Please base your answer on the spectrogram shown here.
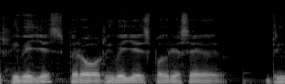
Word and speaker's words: Ribelles: yo soy y ribelles pero rivelles podría ser mi bella final que se pronunciaría parecieron y la ll es como la calle normal castellana en castellano que aquí en asturias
